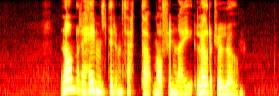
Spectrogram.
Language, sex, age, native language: Icelandic, female, 30-39, Icelandic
